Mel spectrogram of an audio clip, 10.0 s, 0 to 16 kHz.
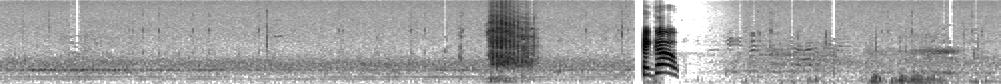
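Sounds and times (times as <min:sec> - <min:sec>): horse snorting: 0:04.6 - 0:05.4.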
